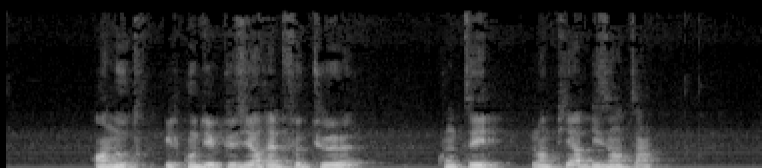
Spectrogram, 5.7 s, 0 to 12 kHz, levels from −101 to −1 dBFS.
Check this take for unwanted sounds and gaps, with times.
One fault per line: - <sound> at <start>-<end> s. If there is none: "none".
none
